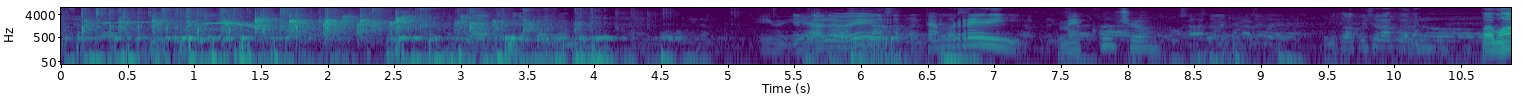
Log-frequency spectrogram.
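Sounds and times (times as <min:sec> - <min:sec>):
audience applauding: 0:00.0 - 0:04.6
speech: 0:06.6 - 0:08.4, 0:09.6 - 0:10.8.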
